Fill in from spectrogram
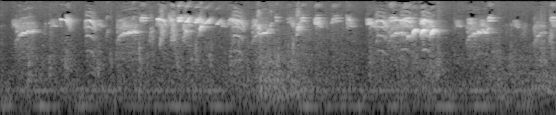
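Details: A group of pet finches in an indoor cage in the morning chatter in bursts of high, squeaky tweets, with quick trilled notes and brief quieter gaps between flurries; a low steady hum runs throughout.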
